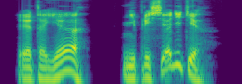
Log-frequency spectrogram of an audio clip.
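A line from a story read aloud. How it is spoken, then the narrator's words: Calm friendly speech. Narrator (Russian): Говорил он спокойно, выглядел общительным и дружелюбным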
